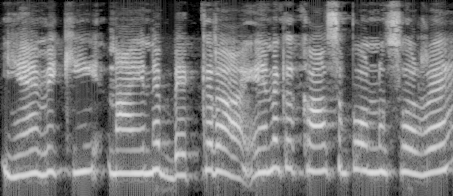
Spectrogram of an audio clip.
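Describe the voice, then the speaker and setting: A woman's cartoonish character voice at an extremely high pitch, monotone and flat, at a moderate pace. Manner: brazen, teasing.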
